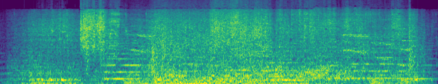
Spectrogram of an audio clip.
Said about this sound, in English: He opens fire with his shotgun.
